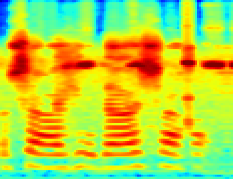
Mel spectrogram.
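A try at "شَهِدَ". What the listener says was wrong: نہیں شاہدہ نہیں، شاہدہ نہیں، شین کے بعد الف نہیں ہے. شہیدہ شہیدہ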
